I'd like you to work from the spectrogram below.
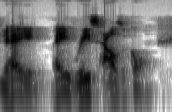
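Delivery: ordinary delivery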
